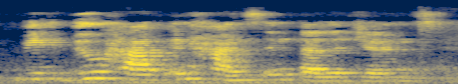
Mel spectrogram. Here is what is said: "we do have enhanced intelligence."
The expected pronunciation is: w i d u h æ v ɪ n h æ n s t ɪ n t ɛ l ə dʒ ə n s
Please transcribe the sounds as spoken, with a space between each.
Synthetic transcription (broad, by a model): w i d u h æ v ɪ n h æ n s ɪ n t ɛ l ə dʒ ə n s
